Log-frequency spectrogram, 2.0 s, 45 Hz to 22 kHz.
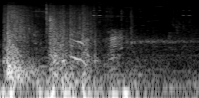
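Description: Several heavy gunshot bursts from a weapon in Borderlands 1 boom in close succession, loud and dense, with faint background noise between volleys.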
